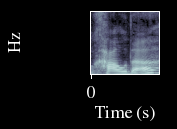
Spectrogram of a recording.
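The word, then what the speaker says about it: Gouda: the cheese weighing house so so Howa spelled like guda is famous for the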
